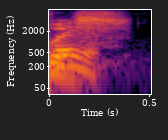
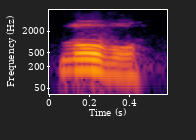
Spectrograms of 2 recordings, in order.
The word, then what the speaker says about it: Louisville: No, wrong. It's not how you say it. Lewis. It's Louisville. Louisville. Louisville. You left half the words, the letters out. If you can say it in one syllable, you're even better.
